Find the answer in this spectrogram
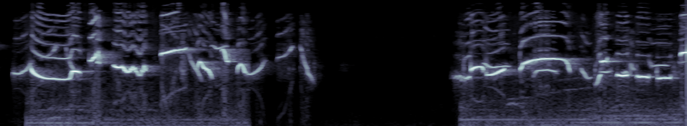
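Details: Oriental magpie-robin song used as a trapping lure, recorded with a GoPro Hero: rich, varied whistled phrases with sweeping slurs and quick chirps, a gap of nearly two seconds, then another burst of melodic whistling.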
